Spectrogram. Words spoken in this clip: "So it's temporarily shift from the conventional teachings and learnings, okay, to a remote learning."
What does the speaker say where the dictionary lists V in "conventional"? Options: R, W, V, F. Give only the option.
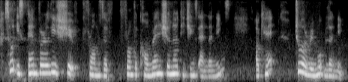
V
